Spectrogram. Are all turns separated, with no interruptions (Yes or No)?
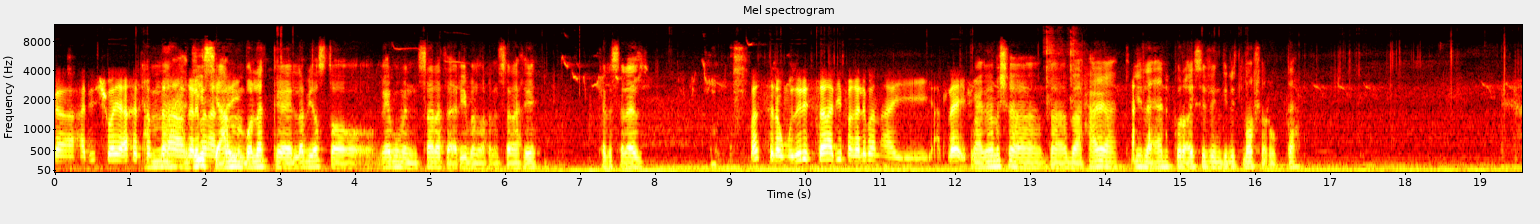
No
